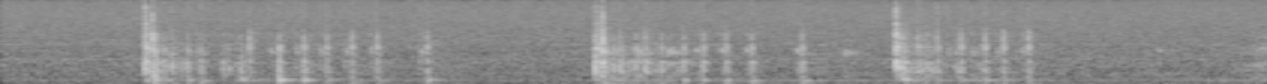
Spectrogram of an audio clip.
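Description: A small plastic dropper bottle of liquid glycerin handled and squeezed over the open mouths of sensory bottles: three short bursts of rapid clicking, the first about half a second in and the others about a second apart.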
